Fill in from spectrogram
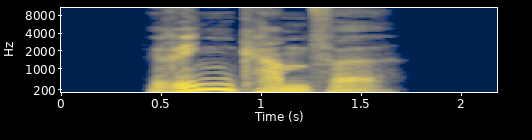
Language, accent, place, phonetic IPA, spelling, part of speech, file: German, Germany, Berlin, [ˈʁɪŋˌkamp͡fə], Ringkampfe, noun, De-Ringkampfe.ogg
- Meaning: dative of Ringkampf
